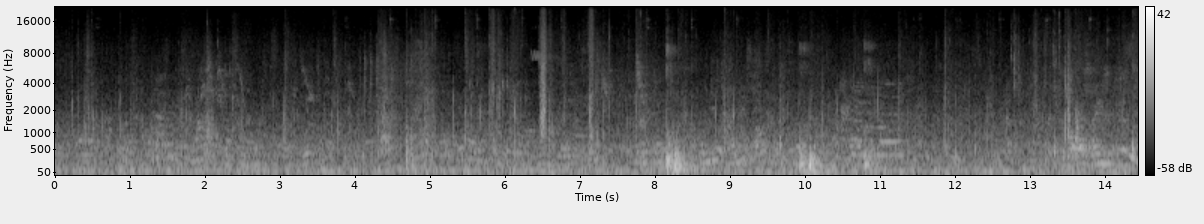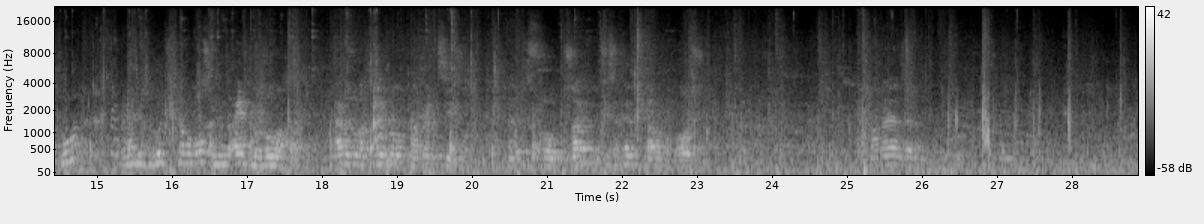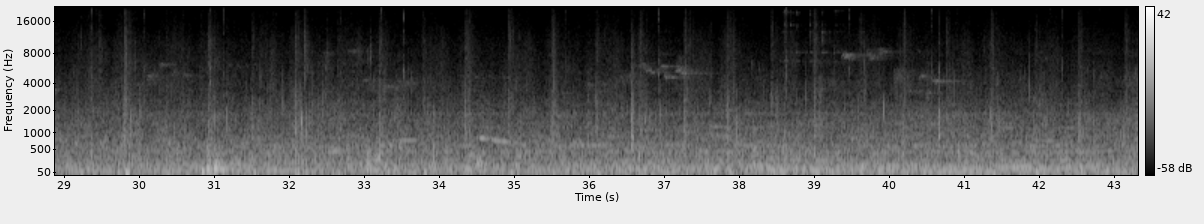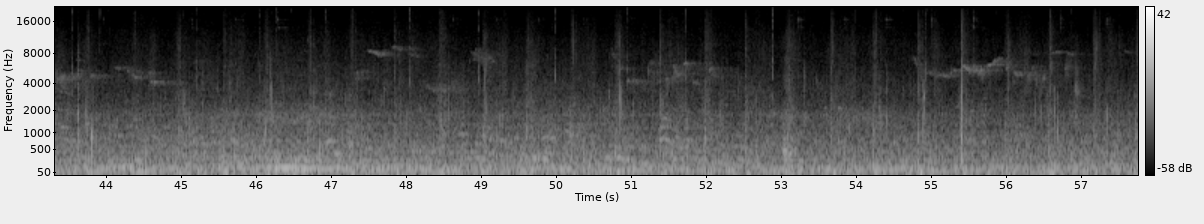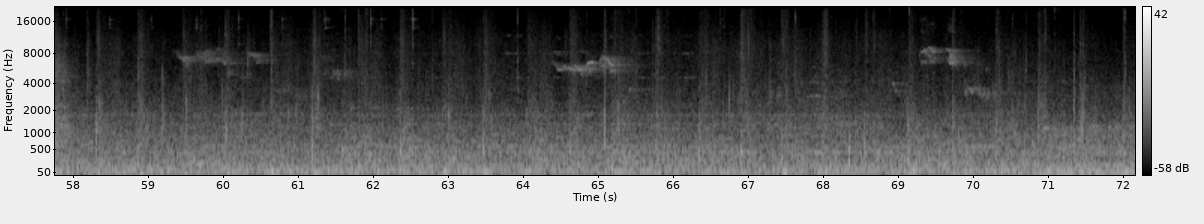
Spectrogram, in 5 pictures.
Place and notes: Bergfriedstraße, Berlin, Germany - Backyard reverb – so much that sirens becomes continuous
A walk recording through the Hinterhof on the map, voice reverberate in the tunnel under the apartment blocks. A robin sings - good to hear they've started again after their summer/early autumn break. The acoustics in here are so strong that sirens sounds merge into a continuous tone.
